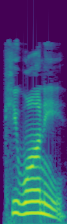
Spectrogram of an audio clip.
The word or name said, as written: Kewaunee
